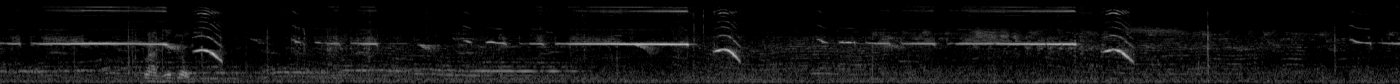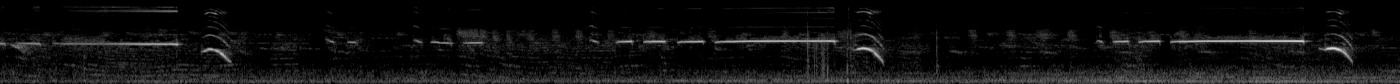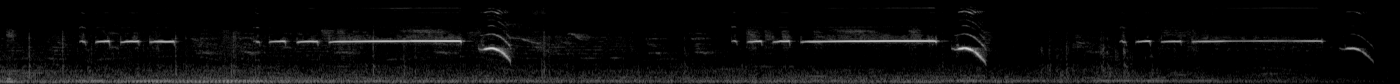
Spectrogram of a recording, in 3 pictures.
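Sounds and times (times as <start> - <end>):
bird singing whistled phrase: 0.0 - 2.3, 2.9 - 7.4, 8.2 - 11.4, 13.5 - 16.4, 17.2 - 19.0, 19.9 - 22.9, 25.0 - 27.6, 28.8 - 29.8, 30.5 - 33.4, 35.3 - 37.9, 39.2 - 41.8.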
